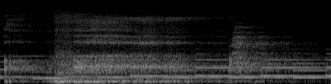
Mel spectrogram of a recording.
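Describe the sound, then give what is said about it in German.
Slow deep breathing, one long breath drawn in and then let out, as soft airy noise over a quiet, sustained musical drone. “Tief einatmen. Und ausatmen.”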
